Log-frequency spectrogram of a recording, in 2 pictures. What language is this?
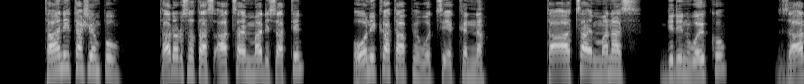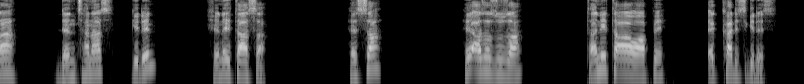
Gamo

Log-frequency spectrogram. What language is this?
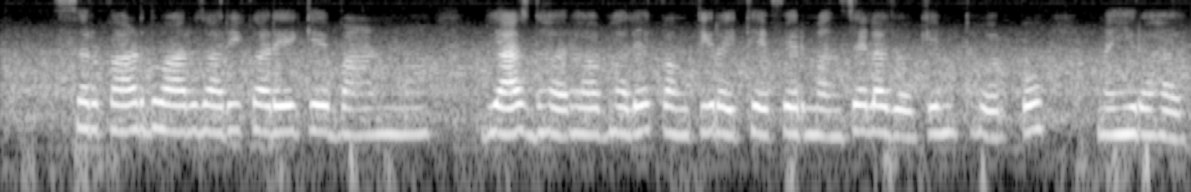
Chhattisgarhi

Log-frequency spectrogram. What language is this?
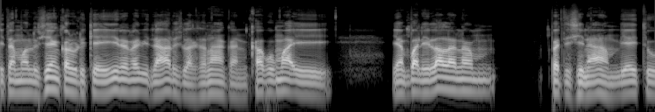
Saleman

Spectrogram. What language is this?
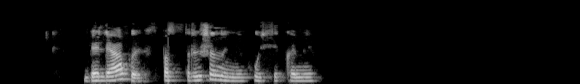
Belarusian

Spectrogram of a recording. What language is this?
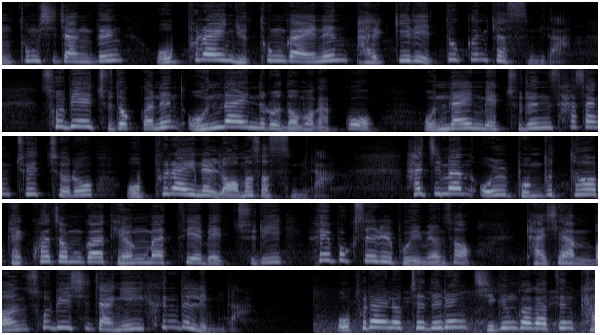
Korean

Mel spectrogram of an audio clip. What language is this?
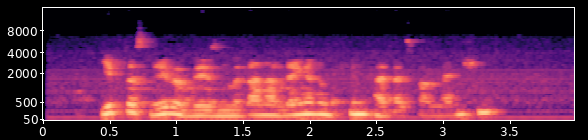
German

